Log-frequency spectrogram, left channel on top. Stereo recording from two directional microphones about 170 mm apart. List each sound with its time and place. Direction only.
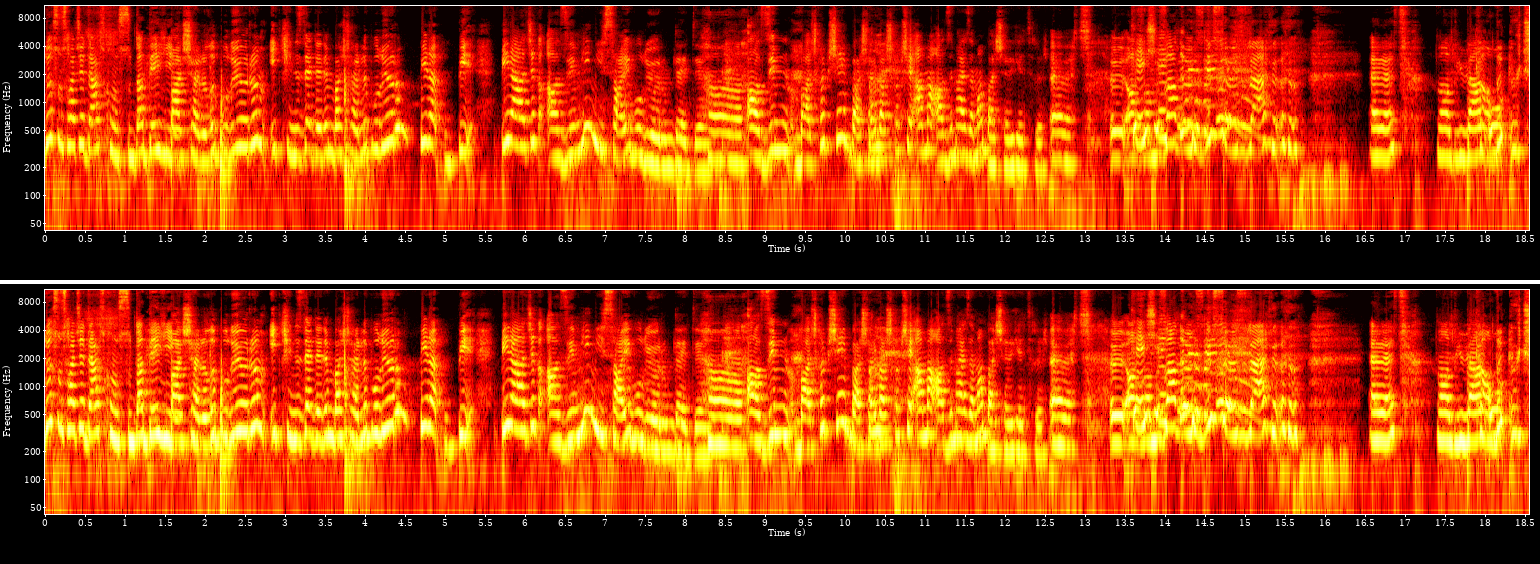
0.0 s a woman's voice: 20° right (ahead or behind)
1.5 s a woman's voice: centre (ahead or behind)
8.2 s a woman's voice: 20° right (ahead or behind)
8.8 s a woman's voice: centre (ahead or behind)
12.5 s a woman's voice: 20° right (ahead or behind)
13.6 s a woman's voice: 15° left (ahead or behind)
14.0 s a woman's voice: 20° right (ahead or behind)
17.9 s a woman's voice: 20° right (ahead or behind)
